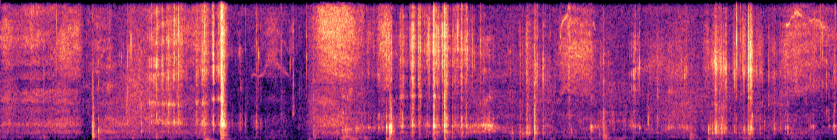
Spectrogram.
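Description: Close-miked crunching of white-chocolate-coated freeze-dried strawberries being chewed, with scattered sharp clicks and crackles throughout; the loudest is a little over two seconds in.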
